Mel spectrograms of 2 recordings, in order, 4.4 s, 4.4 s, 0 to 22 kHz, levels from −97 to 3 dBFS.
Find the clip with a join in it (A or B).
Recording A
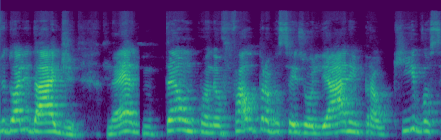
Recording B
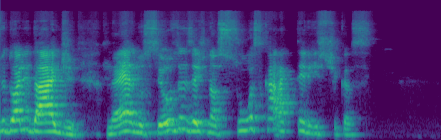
A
